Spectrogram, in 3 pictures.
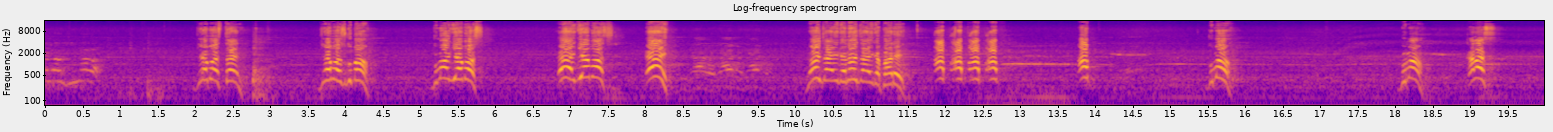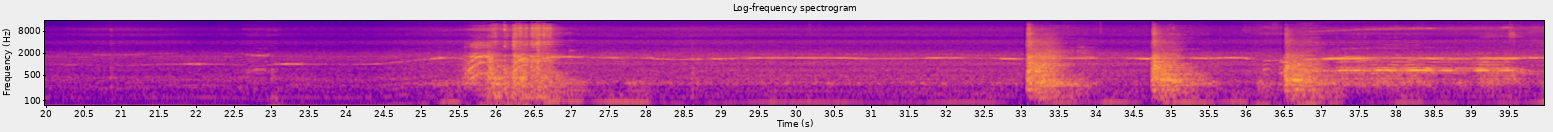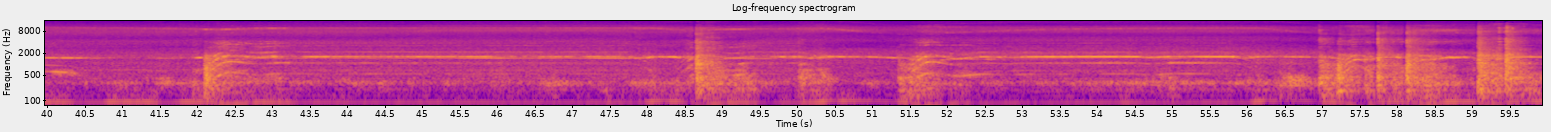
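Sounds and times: drilling rig high whine: 33.6 - 59.9
drilling rig low hum: 35.3 - 59.9
low hum: 36.2 - 42.2
loud bangs: 36.4 - 39.9.

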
